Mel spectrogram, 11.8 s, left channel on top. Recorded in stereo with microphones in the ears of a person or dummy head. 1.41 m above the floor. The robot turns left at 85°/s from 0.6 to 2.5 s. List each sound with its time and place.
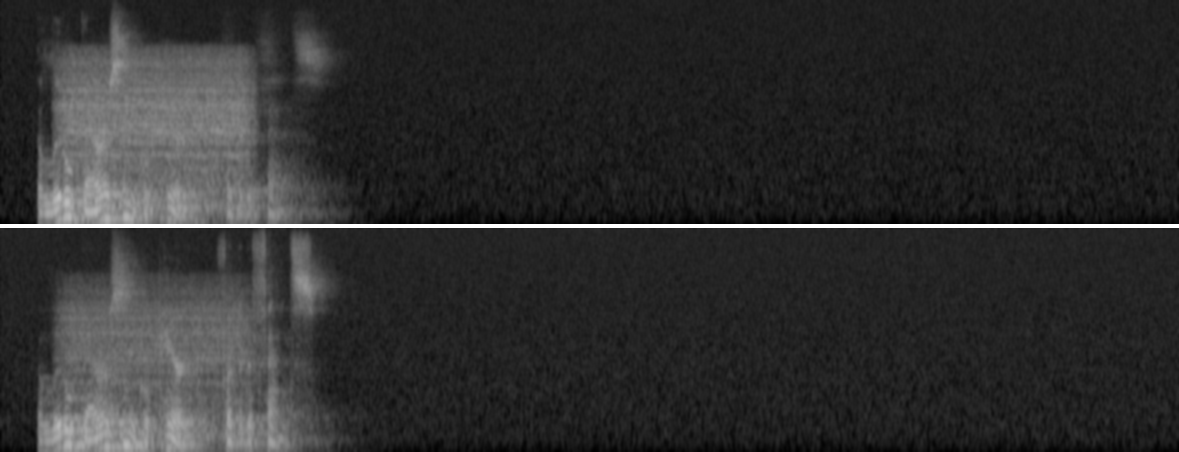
0.4 s a man speaking: 75° left, 0.9 m; by 3.2 s 90° right, 0.9 m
